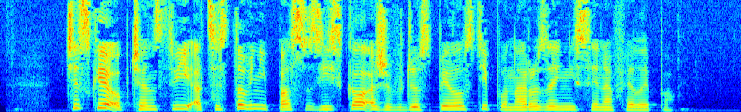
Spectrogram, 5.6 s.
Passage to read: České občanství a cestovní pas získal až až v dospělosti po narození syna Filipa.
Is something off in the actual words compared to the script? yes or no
yes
